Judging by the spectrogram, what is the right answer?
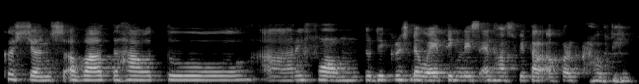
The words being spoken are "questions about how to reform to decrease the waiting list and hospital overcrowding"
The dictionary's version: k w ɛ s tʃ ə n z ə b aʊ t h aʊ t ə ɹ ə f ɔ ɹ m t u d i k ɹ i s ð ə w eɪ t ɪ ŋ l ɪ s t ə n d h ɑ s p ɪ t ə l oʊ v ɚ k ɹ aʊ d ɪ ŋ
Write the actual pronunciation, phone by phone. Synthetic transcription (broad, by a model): k w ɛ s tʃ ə n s ə b aʊ t h aʊ t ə ɹ ə f ɔ ɹ m t u d i k ɹ i s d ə w eɪ t ɪ ŋ l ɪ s ə n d h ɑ s p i t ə l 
